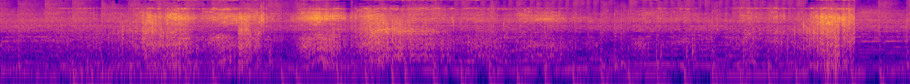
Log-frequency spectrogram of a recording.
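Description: Radio-controlled monster truck driving over icy snow, with several bursts of tyre and drivetrain noise; the loudest comes near the end. Background music plays throughout.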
